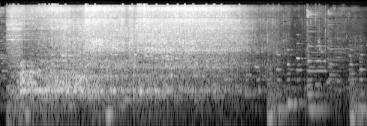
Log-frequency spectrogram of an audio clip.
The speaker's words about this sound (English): I'm going to play a toilet flush.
